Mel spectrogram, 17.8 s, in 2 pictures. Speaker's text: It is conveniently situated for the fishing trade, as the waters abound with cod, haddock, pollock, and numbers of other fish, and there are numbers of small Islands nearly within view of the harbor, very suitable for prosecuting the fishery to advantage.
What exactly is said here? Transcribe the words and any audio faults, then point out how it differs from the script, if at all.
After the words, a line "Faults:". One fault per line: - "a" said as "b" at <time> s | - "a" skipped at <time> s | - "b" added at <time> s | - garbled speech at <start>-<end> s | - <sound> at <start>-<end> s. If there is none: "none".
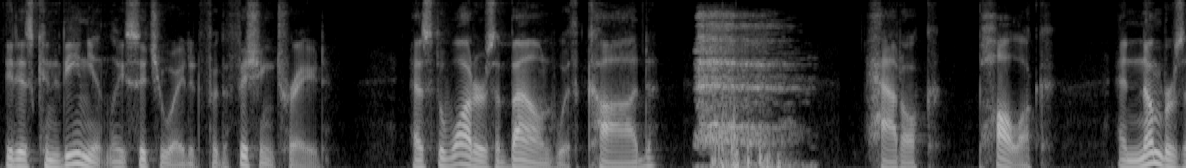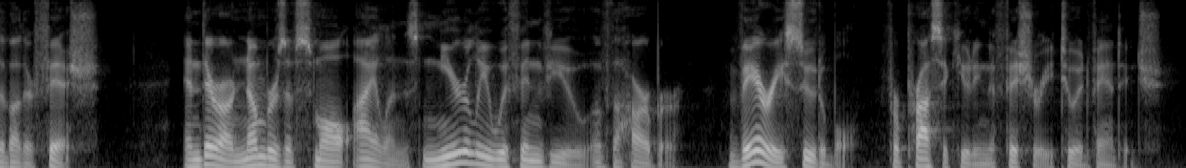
It is conveniently situated for the fishing trade, as the waters abound with cod, haddock, pollock, and numbers of other fish, and there are numbers of small Islands nearly within view of the harbor, very suitable for prosecuting the fishery to advantage.
Faults:
- sigh at 5.2-6.2 s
